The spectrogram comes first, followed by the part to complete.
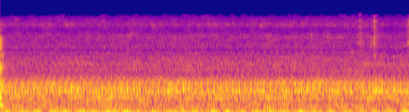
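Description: Towboat's engine running steadily underway, with a low throb pulsing about four times a second over the rush of water along the hull. A single click sounds right at the start.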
